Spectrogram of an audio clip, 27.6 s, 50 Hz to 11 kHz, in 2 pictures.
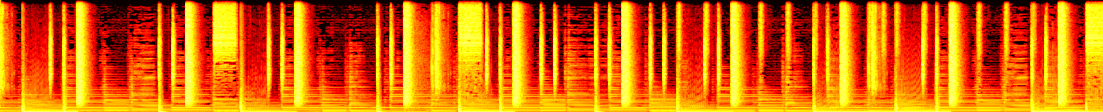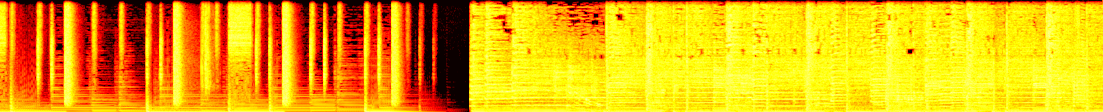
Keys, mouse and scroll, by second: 2.4-7.7 drag, 11.3 click, 12.0 right click, 13.3 click, 15.6 click.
